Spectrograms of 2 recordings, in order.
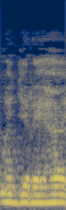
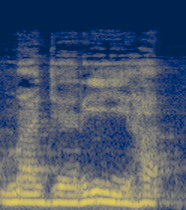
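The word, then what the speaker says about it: مَجْرٰىهَا: Kalimat majreha ini adalah bacaan imalah yang artinya memiringkan bunyi fathah ro kita bunyikan atau kita condongkan ke kasrah. Jadi tidak to bunyi kasrah tetapi condong aja. Contohnya majreha. Kalau kasrah kan majriha ini condong aja mendekati itu asalnya kalimat majroha dibaca majreha.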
